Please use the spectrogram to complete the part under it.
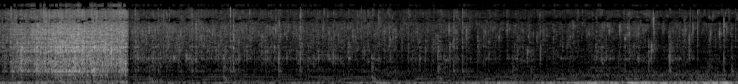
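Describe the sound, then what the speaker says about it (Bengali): Curry leaves dropped into hot oil for an upma tempering burst into a loud, bright sizzle for about a second, then settle into a softer steady frying crackle with occasional stirring. "এখন এখানে দিচ্ছি ফোড়নের জন্য মেইন ইনগ্রিডিয়েন্ট, এটা হচ্ছে কারি পাতা।"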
